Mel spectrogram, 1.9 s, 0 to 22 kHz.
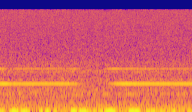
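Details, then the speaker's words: Canadian General Electric K60 radio during IF alignment (true IF 175 kHz): a 250 kHz signal injected into the IF comes out of the speaker as a steady ~1 kHz tone over mains buzz, a spurious IF response implying bad mistuning; cause not determined. "I mean, this is really saying, if you put a frequency of 250 kilohertz into the IF of this radio, it will come out of the speaker."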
